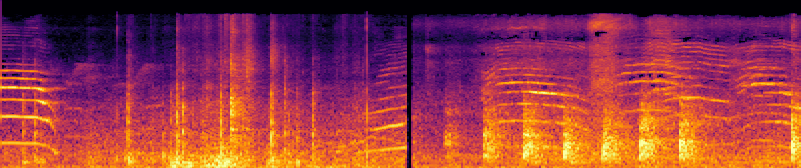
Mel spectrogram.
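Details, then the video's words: Hungry domestic cats indoors crying for food at feeding time: repeated harmonic meows, some falling in pitch and others rising then falling, coming in quick bursts, with a woman talking to the cats over them. "Cat crying for food"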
